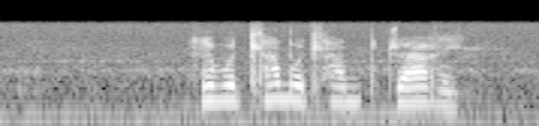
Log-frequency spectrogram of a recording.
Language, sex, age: Tswana, female, 22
